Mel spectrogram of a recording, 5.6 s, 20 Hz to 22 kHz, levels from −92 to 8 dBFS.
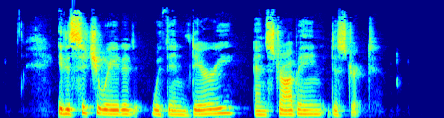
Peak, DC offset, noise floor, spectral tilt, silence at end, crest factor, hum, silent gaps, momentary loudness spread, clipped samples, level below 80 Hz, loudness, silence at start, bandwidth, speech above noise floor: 0 dBFS; under 0.1%; -82 dBFS; -3 dB/octave; 0.85 s; 20 dB; none; none; 16 LU; under 0.1%; -56 dBFS; -18 LUFS; 0.4 s; 16 kHz; 64 dB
